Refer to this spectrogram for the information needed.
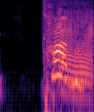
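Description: After near silence, a loud, buzzy fart bursts in about halfway through, a single close, sustained, rumbling blast that holds steady until the end.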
